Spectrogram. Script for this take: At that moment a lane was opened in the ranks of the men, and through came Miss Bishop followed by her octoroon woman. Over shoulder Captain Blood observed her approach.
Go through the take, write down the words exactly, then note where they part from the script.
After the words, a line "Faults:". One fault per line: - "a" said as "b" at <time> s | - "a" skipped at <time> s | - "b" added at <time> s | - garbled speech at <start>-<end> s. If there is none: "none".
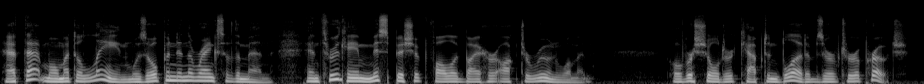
At that moment a lane was opened in the ranks of the men, and through came Miss Bishop followed by her octoroon woman. Over shoulder Captain Blood observed her approach.
Faults:
none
